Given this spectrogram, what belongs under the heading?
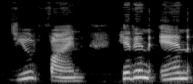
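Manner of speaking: usual speaking voice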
